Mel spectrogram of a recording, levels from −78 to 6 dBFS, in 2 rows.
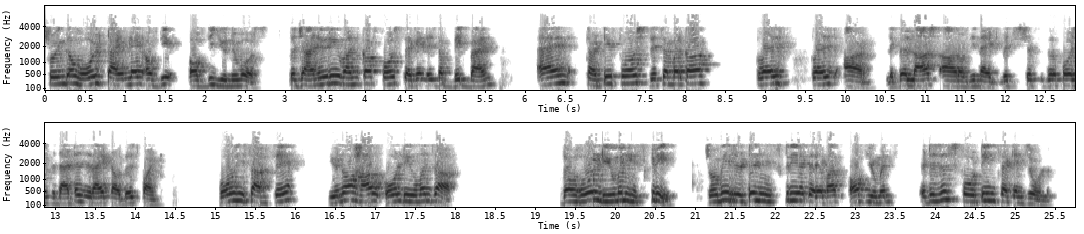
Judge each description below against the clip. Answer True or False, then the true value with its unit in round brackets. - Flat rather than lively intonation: False (3.9 semitones)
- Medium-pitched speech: False (195 Hz)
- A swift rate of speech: False (155 wpm)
